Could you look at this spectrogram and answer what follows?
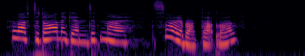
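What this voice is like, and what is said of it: Less refined accent. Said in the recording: “in a slightly less refined accent than she had so far used”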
